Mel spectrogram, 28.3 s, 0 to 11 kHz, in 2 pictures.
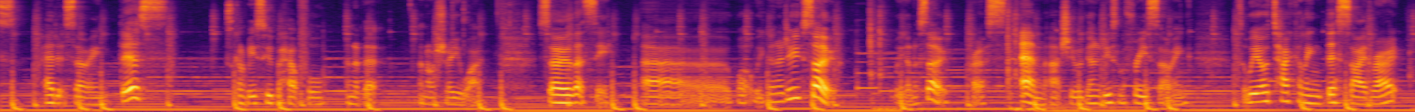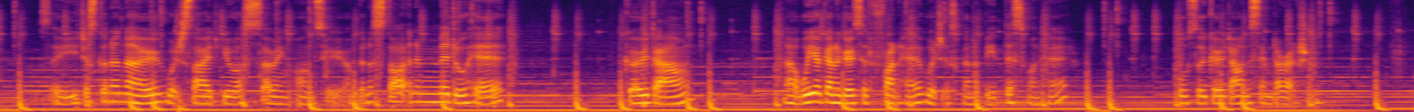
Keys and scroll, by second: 10.0 m.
